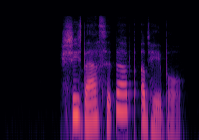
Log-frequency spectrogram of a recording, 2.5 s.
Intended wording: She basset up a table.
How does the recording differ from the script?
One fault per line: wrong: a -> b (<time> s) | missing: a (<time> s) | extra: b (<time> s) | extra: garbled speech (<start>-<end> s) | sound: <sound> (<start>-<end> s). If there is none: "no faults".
no faults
